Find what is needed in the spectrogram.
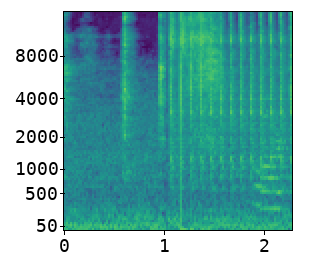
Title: Laser tattoo removal #tattooremoval best laser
